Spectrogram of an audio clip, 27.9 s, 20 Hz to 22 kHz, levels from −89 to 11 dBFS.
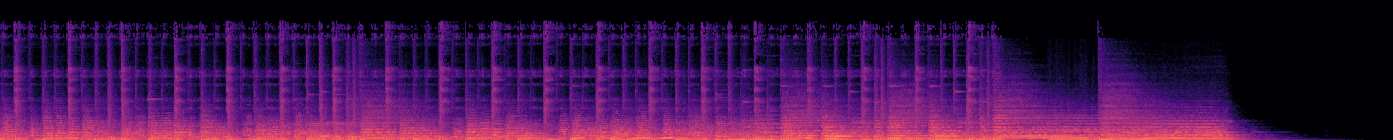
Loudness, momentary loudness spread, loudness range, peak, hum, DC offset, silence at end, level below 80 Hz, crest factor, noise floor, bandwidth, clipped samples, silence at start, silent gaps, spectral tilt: -21 LUFS; 5 LU; 3 LU; -4 dBFS; none; under 0.1%; 2.75 s; -32 dBFS; 16 dB; -89 dBFS; 19 kHz; under 0.1%; 0 s; none; -6 dB/octave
